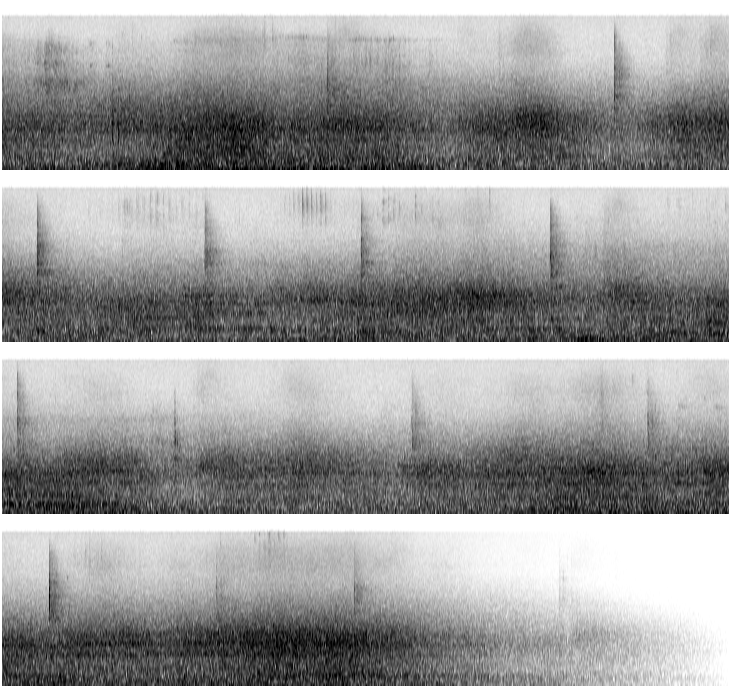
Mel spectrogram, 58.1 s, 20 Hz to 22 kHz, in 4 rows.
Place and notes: Quick recording underneath the bridge!
MD, USA, 12 September, 13:10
